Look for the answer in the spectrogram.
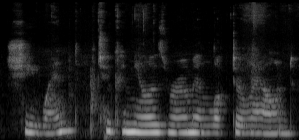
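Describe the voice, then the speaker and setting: A woman reading a children's story aloud expressively and deliberately, stretching words for emphasis. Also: a little high, steady tone, mellow, rough recording. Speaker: story reader.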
